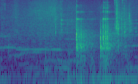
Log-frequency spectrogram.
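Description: Wooden spoon knocking and scraping against the plastic bowl of a food processor, twice in quick succession a little after a second in, as minced meat is pushed off into the bowl.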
